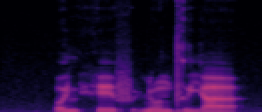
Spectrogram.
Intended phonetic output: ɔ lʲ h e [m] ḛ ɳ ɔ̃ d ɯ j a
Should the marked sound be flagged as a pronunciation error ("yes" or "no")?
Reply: yes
